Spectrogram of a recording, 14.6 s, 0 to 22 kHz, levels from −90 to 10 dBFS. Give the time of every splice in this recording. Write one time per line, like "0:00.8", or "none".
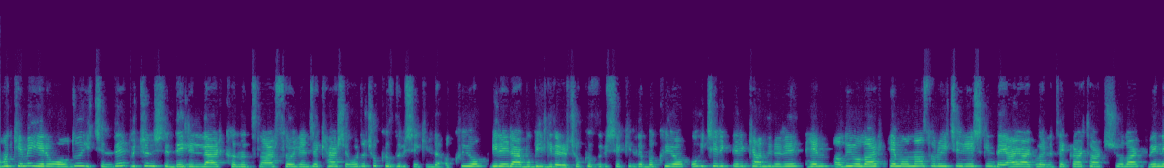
none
